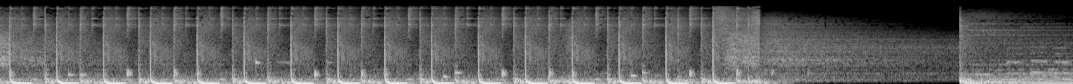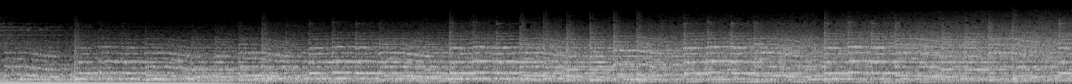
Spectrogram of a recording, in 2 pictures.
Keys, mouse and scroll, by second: 0.0 click, 1.7-2.8 drag, 3.4 click, 4.9 click, 7.3-13.3 drag, 14.1 click, 16.1 click.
